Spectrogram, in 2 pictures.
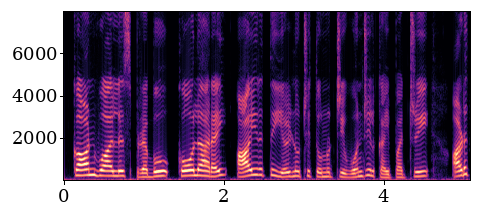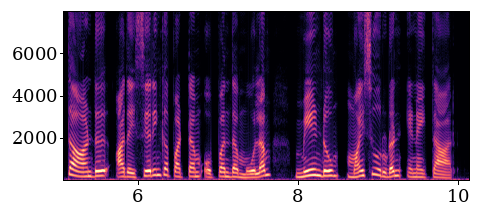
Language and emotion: Tamil, neutral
